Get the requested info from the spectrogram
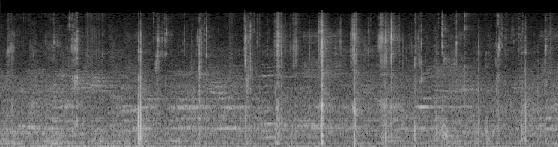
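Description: Wet chewing and lip-smacking from a person eating rice and curry by hand, with sharp mouth clicks, the loudest about two seconds in and again between four and five seconds in. Faint background music runs underneath.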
